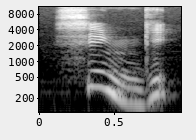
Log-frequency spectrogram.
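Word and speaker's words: 審議: ですねでも読み方はそんなに難しくない真義と読みます真義始まる意味は難しい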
